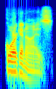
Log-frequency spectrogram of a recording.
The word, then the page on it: gorgonize: American English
